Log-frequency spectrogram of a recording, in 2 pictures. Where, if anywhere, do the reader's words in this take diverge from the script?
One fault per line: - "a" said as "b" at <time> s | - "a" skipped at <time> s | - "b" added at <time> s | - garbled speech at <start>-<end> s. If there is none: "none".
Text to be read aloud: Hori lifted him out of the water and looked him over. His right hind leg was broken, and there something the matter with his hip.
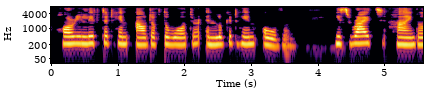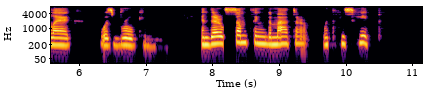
none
